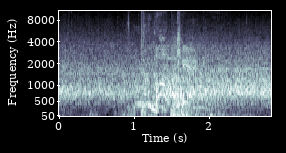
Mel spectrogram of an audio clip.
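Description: A body slams hard onto a wrestling mat with a loud thud.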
